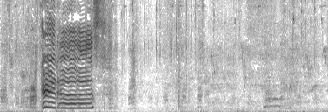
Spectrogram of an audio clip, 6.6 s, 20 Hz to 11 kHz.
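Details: Belgian Malinois dog while running, recorded June 15, 2021: one loud, tonal, whining cry lasting about a second, steady in pitch with a slight waver, then quieter rustling and a short faint second whine near the end.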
